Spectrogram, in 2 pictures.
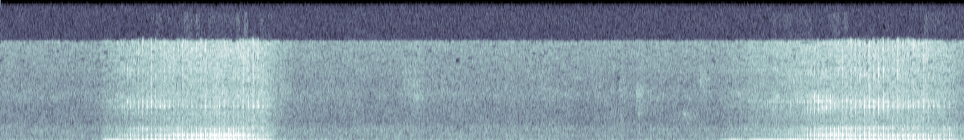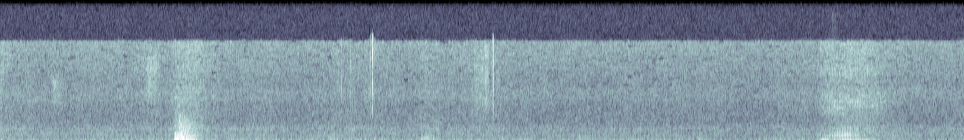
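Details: Two loud, low, rattling snores about three seconds apart, then softer breathing noises in a quiet room; snoring.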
